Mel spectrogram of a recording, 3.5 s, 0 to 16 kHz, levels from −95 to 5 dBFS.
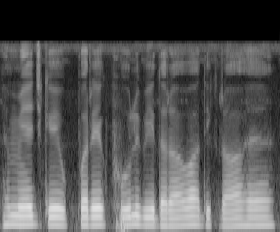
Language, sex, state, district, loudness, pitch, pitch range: Hindi, male, Uttar Pradesh, Saharanpur, -15 LUFS, 130 Hz, 125-130 Hz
